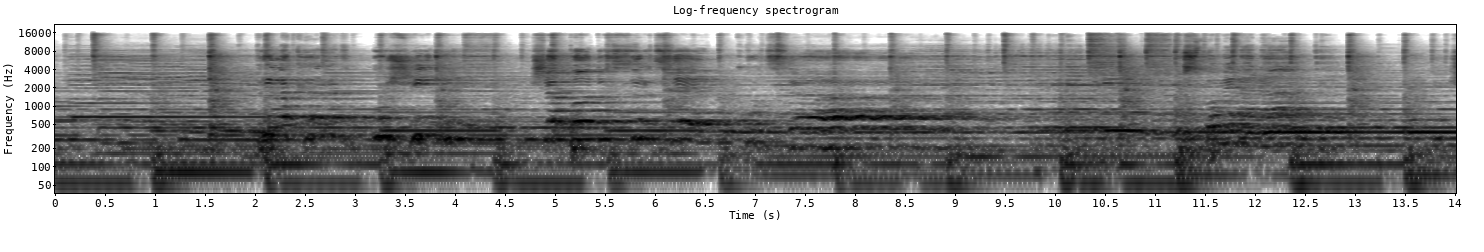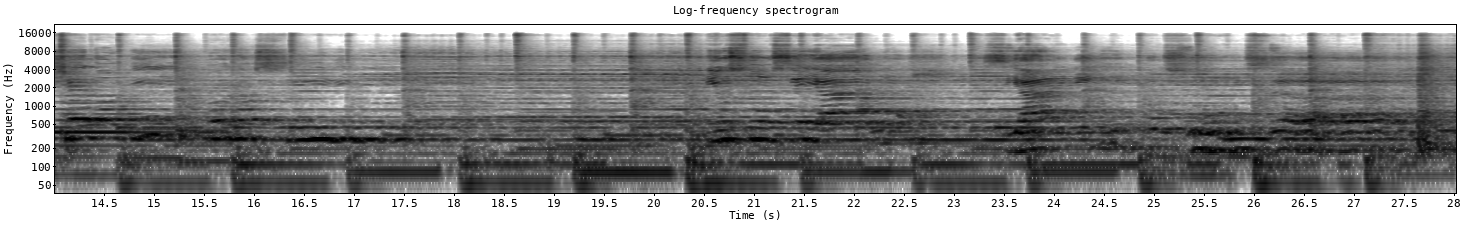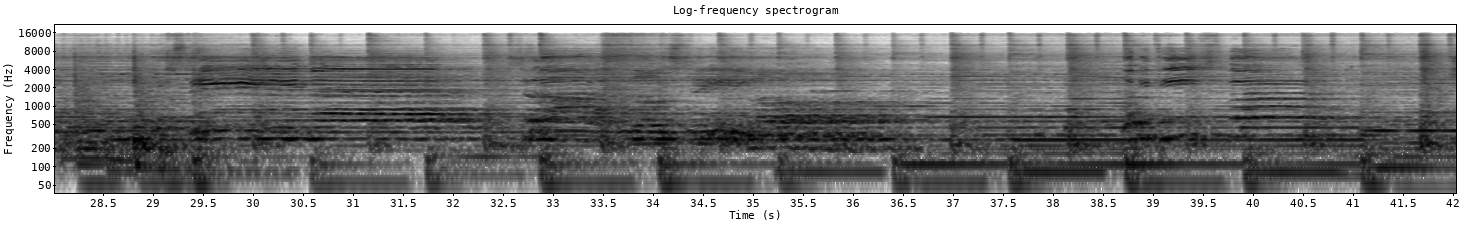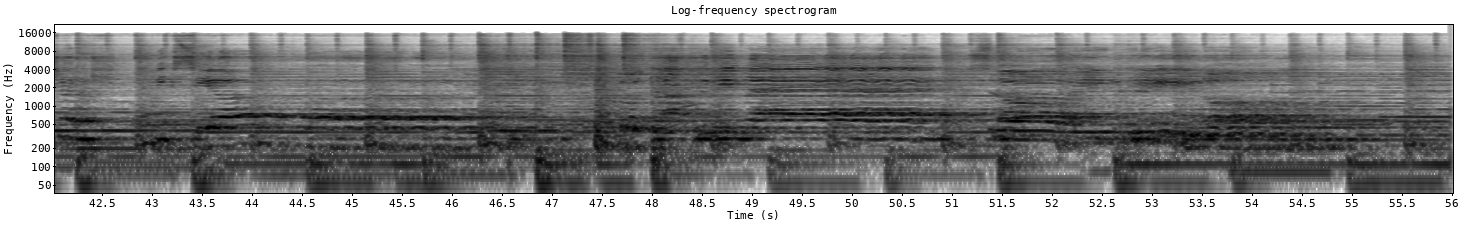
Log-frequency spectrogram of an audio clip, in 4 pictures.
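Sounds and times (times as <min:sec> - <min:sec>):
acoustic guitar: 0:00.0 - 0:56.0
backing vocalists harmonizing: 0:00.0 - 0:56.0
bass notes: 0:00.0 - 0:56.0
drums: 0:00.0 - 0:56.0
keyboards: 0:00.0 - 0:56.0
voices singing together: 0:28.7 - 0:37.3, 0:44.0 - 0:56.0.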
